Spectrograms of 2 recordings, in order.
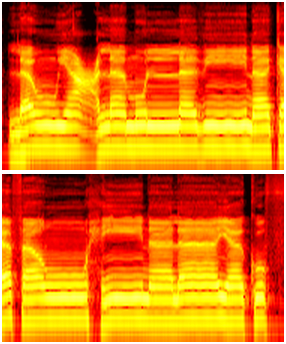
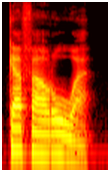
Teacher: Here it comes at the end of the word, and this is actually a very common thing in the Quran, that you see an alif at the end of the word that is not pronounced. And here, kafaru ends with an alif, but you will not pronounce it. You will not say kafaruwa.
